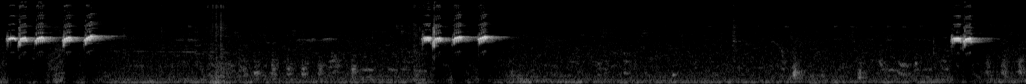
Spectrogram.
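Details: Sooty-headed bulbul on Mount Slamet singing energetically: three bursts of rapid, gurgling fluty notes, each of four or five syllables, spaced several seconds apart with quiet between.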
